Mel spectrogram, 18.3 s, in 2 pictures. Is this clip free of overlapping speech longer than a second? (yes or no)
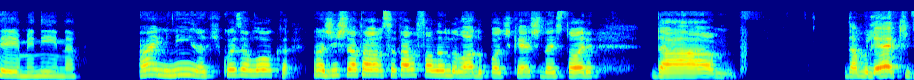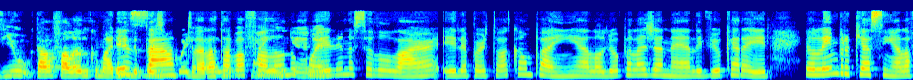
no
